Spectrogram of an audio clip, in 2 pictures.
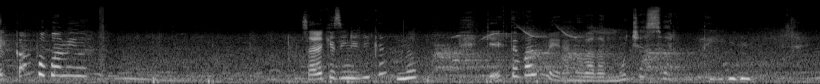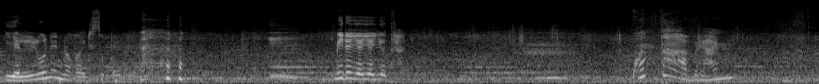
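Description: A second young woman talks and answers, close by.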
